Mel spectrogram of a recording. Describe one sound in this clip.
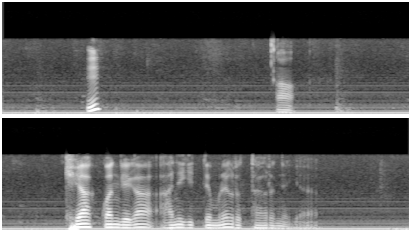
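A man speaks through a microphone with animation, in short bursts.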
